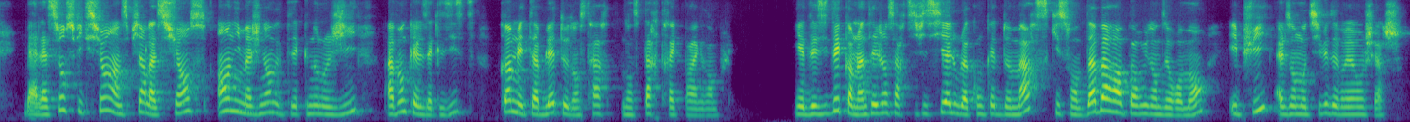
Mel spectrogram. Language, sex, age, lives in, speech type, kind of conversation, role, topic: French, female, 25-29, France, read, expert-assistant, expert, Pourquoi l’exploration de l’espace nous fascine-t-elle autant, et qu’est-ce que cela dit sur notre curiosité humaine ?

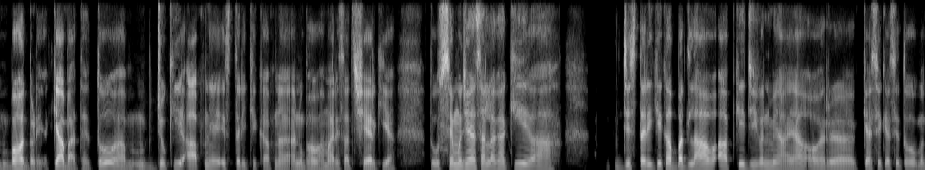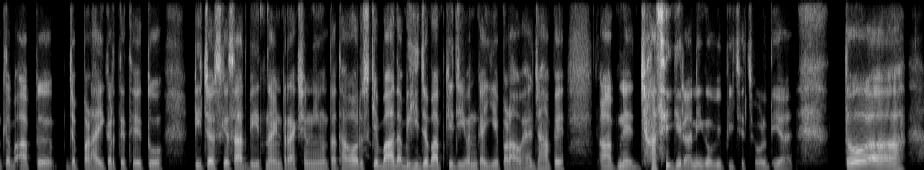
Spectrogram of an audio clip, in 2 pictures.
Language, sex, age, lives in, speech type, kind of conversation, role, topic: Hindi, male, 25-29, India, conversation, podcast, host, Kya kabhi kisi anjaan insaan se hui baat ne tumhari zindagi mein kuch badal diya hai?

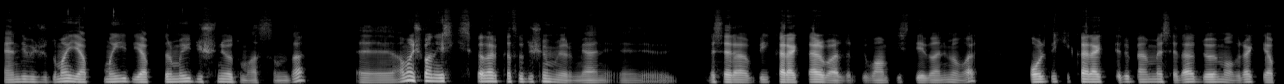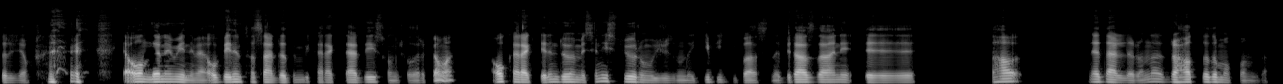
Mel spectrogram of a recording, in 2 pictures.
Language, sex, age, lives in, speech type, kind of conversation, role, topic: Turkish, male, 25-29, Poland, conversation, podcast, guest, Kendi sanatsal tarzını bulmak için ne tür denemeler yaparsın?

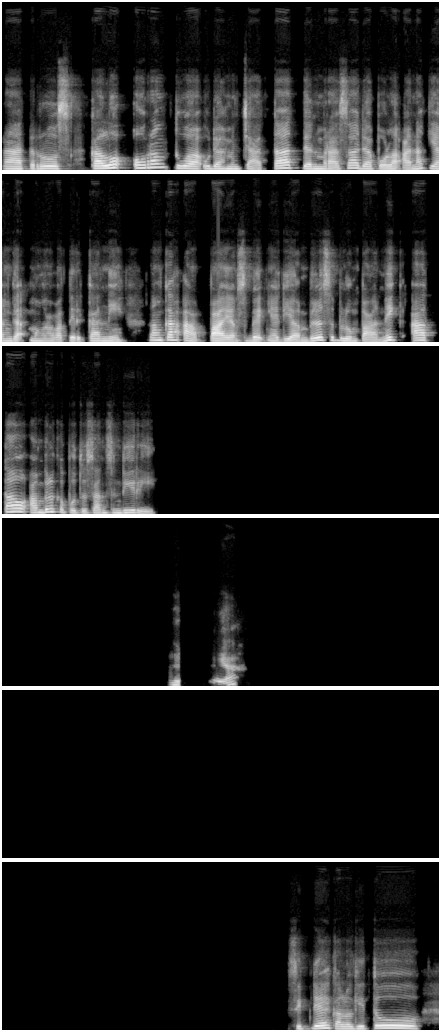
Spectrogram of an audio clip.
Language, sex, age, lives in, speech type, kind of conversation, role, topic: Indonesian, female, 25-29, Indonesia, read, expert-assistant, asker, Bagaimana cara menemukan informasi yang benar tentang perkembangan anak di antara banyak pendapat yang beredar?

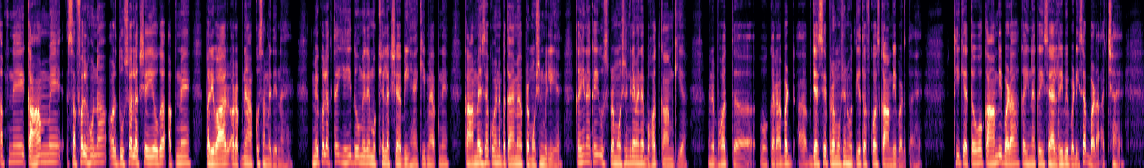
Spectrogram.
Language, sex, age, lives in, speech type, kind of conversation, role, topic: Hindi, male, 25-29, India, conversation, advice, user, खराब समय प्रबंधन की वजह से मेरे लक्ष्य पूरे क्यों नहीं हो रहे हैं?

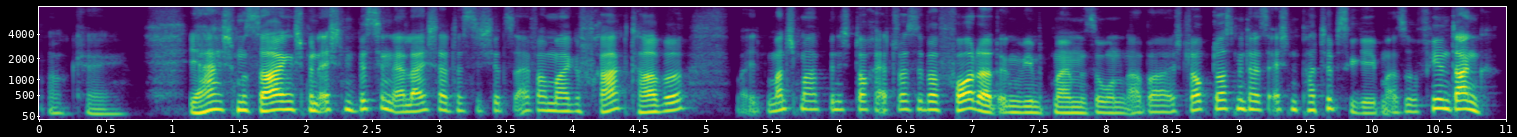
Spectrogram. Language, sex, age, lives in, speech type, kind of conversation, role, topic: German, male, 20-24, Germany, read, expert-assistant, asker, Welche Vor- und Nachteile hat es, wenn Eltern klare Regeln vorgeben oder viel Freiheit lassen?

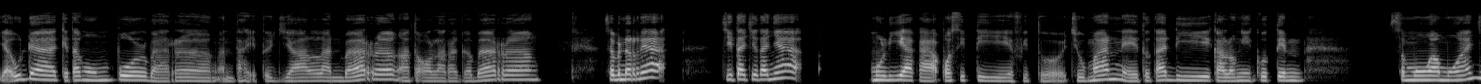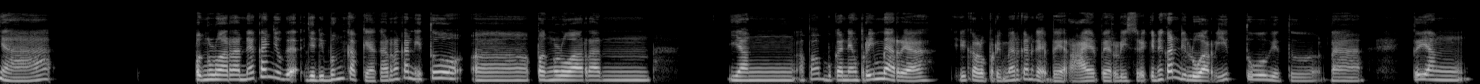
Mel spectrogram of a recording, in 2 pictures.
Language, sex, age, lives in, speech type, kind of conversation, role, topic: Indonesian, female, 35-39, Indonesia, conversation, advice, user, Bagaimana tekanan sosial membuat pengeluaran saya menjadi semakin boros?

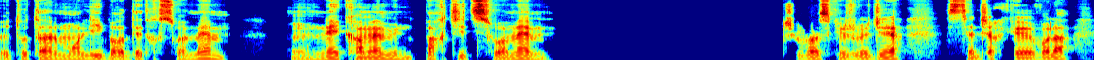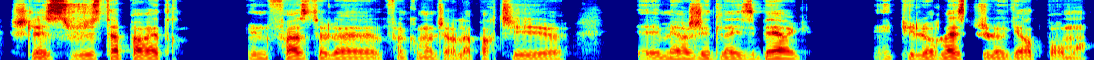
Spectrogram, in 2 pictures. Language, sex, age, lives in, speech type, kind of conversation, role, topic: French, male, 30-34, France, conversation, unstructured, none, Est-ce que tu te sens libre d’être toi-même partout où tu vas ?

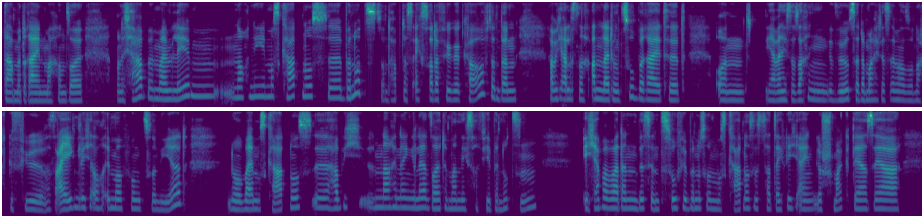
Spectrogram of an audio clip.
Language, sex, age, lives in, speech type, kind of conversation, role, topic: German, female, 20-24, Germany, conversation, podcast, guest, Kannst du von einem Kochfiasko erzählen und wie du es gerettet hast?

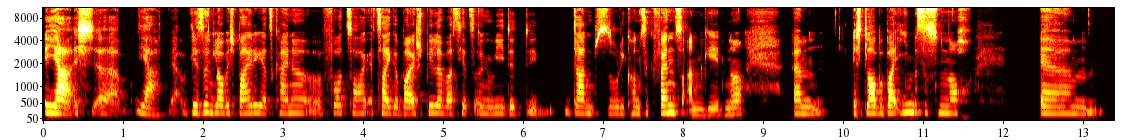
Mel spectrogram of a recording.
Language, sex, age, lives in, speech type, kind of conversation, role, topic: German, female, 40-44, Portugal, conversation, podcast, guest, Wie bestimmt dein Smartphone deinen Alltag?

